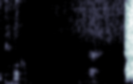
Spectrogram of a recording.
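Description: A pause in a man's speech, near silence, closing on a short hiss as he starts speaking again near the end.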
